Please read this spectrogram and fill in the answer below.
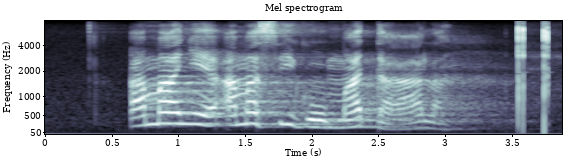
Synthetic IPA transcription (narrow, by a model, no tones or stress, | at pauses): amaɲɛʔamasik̬ɔmad̥ʱaːla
